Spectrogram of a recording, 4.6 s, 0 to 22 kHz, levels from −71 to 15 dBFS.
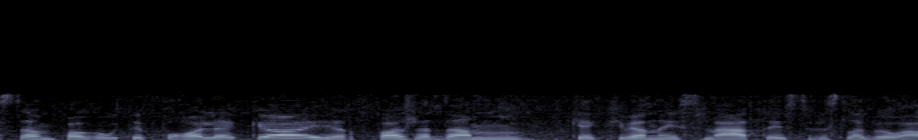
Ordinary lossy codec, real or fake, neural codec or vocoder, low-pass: MP3, 96 kbps; fake; codec, 16 kHz, 4 kbps, X-Codec, WavLM features, trained on Multilingual LibriSpeech; 7.2 kHz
